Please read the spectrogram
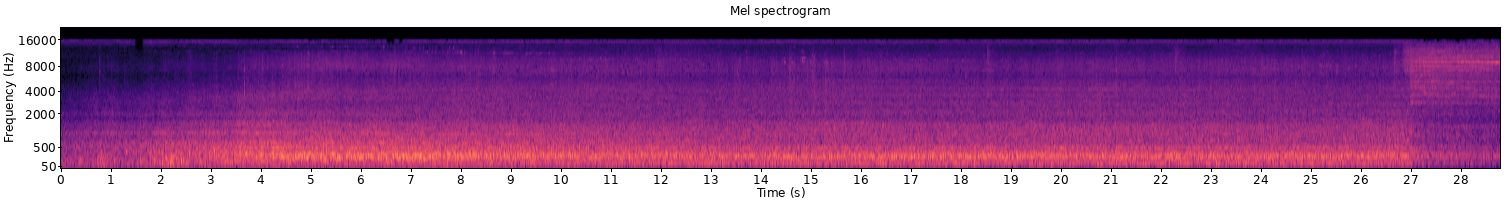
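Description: Long freight train of open coal wagons rolling past at close range, a steady rumble of wheels on rail that builds over the first few seconds as the wagons follow the electric locomotive. A high-pitched wheel squeal joins near the end.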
